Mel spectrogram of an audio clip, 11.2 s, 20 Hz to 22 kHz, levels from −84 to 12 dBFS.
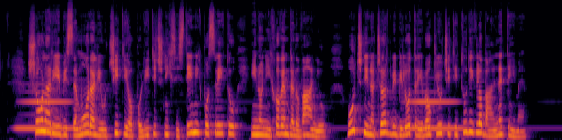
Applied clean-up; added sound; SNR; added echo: classical method log-MMSE.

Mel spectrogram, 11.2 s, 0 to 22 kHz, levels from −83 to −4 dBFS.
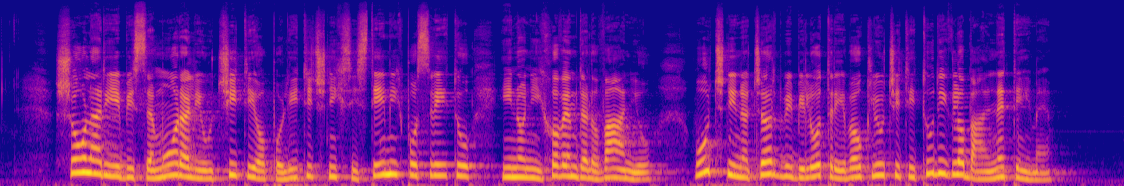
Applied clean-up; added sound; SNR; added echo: none; none; none; none.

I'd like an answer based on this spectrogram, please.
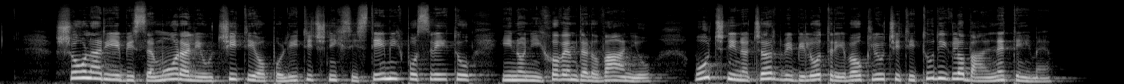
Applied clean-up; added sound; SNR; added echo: neural mask model Resemble Enhance denoiser.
